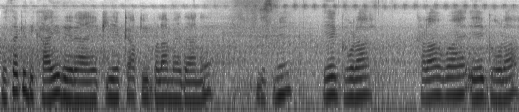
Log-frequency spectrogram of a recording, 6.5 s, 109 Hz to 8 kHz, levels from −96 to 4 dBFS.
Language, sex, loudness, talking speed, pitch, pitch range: Urdu, female, -15 LUFS, 205 wpm, 190 Hz, 180-205 Hz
